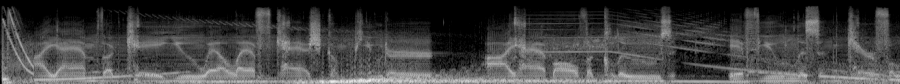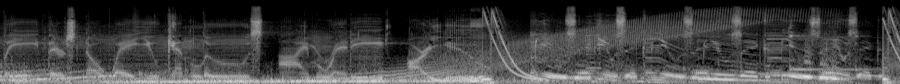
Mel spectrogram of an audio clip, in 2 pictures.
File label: Radio; Rádio Jovem Pan Banana Power Anos 70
